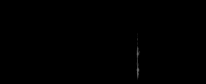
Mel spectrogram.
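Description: Near silence broken once, about one and a half seconds in, by a short plop as a drinking bottle comes away from the lips.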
